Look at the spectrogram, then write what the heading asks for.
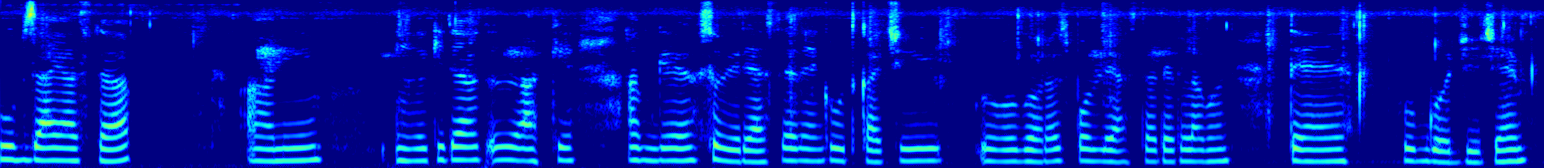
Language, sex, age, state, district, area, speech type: Goan Konkani, female, 18-30, Goa, Sanguem, rural, spontaneous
